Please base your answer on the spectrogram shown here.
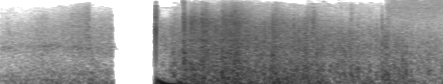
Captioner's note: explosion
